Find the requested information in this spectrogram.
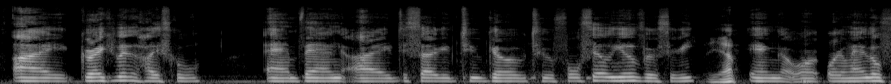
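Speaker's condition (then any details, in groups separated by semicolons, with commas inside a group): Cerebral palsy; congenital, paralyzed left hand, 10 corrective left foot surgeries, 9 screws, steel plate in foot; slow reaction time, does not drive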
